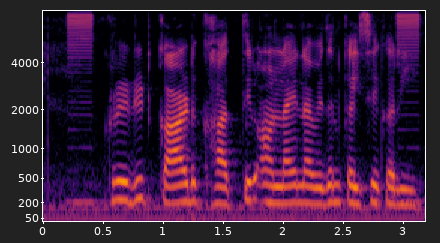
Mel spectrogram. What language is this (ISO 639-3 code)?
bho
